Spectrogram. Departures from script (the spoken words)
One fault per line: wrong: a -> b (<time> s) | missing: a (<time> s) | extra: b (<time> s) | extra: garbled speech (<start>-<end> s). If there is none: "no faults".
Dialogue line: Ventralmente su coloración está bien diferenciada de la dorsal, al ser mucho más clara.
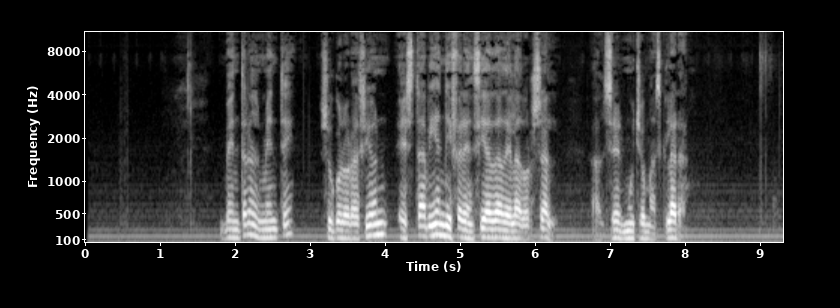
no faults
